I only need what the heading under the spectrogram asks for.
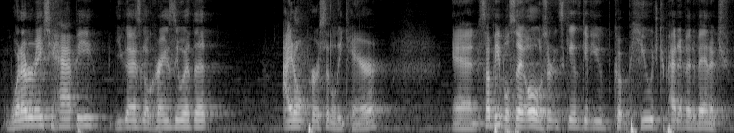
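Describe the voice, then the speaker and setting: A man's voice: a little high, normal speed, faint music behind. Blunt joking man in his thirties. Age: 30s. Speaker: league organizer and streamer. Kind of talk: casual live-stream Q&A.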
